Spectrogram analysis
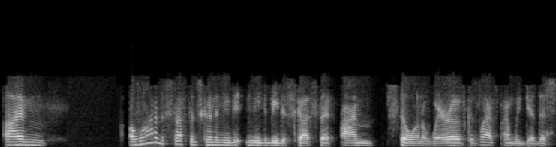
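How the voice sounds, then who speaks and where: A man's voice: mid-range voice, moderate pace, no echo. Male prank caller; rambling, restart-heavy delivery; phone-line audio. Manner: rambling, full of fillers and restarts. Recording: tinny dry phone line.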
